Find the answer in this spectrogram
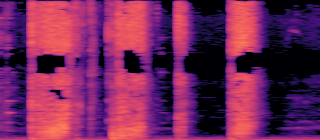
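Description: Crumbled bacon being scraped off a flexible plastic cutting board into a mixing bowl: three short scrapes.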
